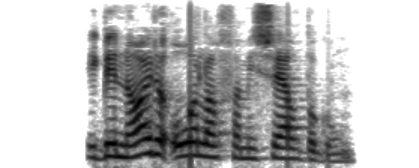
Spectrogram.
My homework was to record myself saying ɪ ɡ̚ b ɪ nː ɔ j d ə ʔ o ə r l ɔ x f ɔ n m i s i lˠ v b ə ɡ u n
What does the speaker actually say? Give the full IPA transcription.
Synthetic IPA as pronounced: ɪ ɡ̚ b ɪ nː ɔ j d ə ʔ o ə r l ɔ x f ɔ n m i s ɛ lˠ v b ə ɡ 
